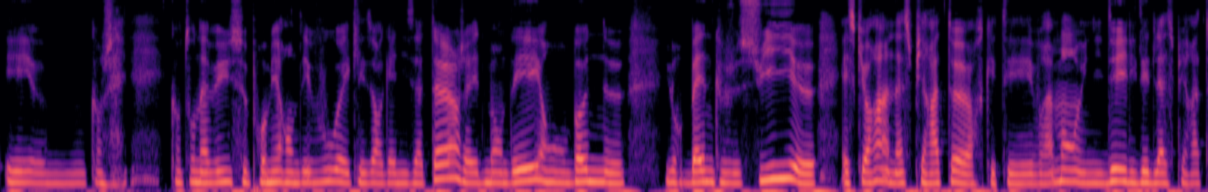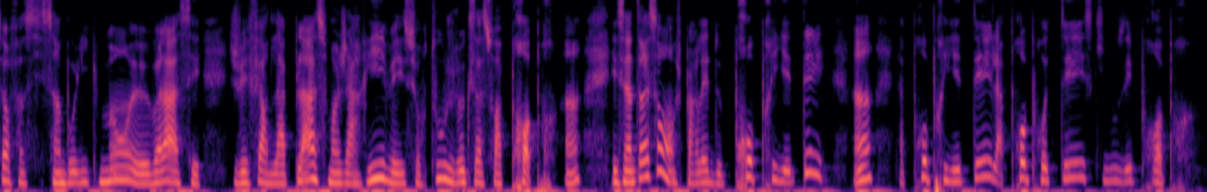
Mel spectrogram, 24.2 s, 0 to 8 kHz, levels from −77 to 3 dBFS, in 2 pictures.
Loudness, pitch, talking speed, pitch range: -26 LUFS, 170 Hz, 195 wpm, 160-190 Hz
